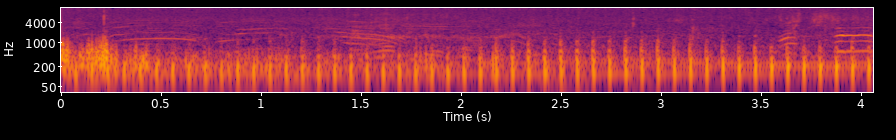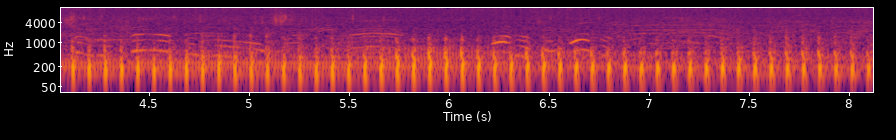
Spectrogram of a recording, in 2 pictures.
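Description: Bell UH-1H Huey helicopter passing overhead: the steady beat of its two-blade main rotor, about ten pulses a second, growing louder towards the middle.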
